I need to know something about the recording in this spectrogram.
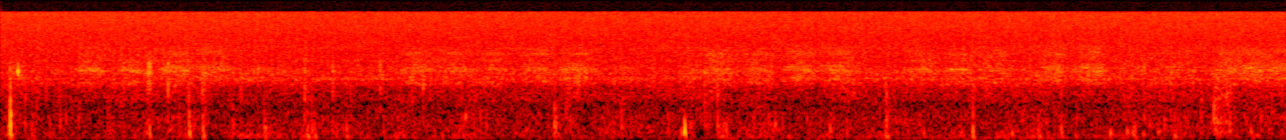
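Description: Near silence, with faint scattered clicks and one sharper tick about three and a half seconds in.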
